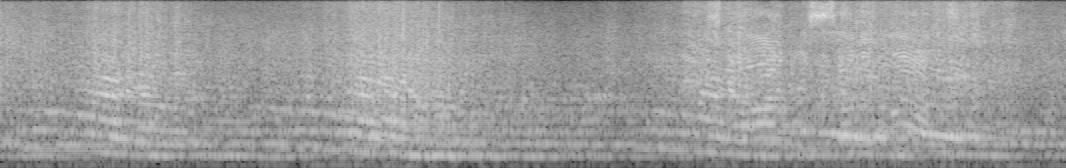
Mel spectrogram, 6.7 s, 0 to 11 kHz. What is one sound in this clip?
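IndyCar race cars with twin-turbo V6 engines scream past at full speed, each engine's pitch dropping as it passes.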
